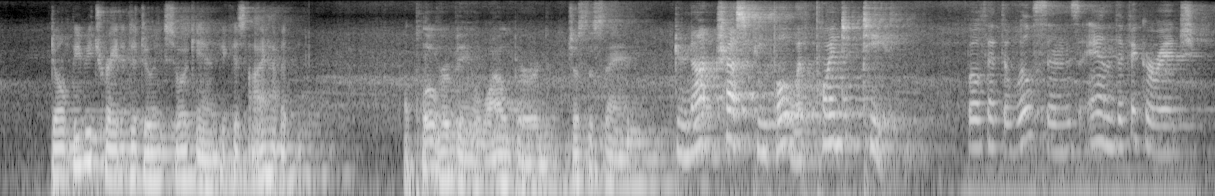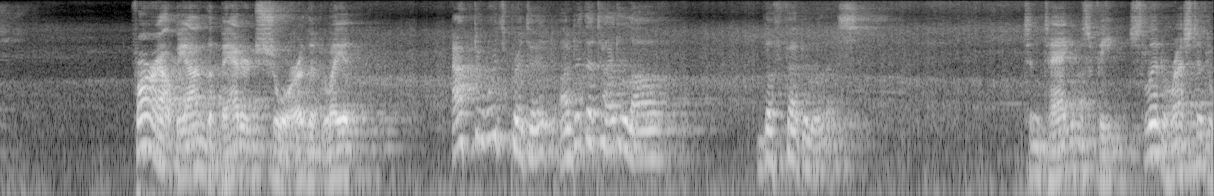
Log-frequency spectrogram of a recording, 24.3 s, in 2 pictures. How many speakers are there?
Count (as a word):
six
